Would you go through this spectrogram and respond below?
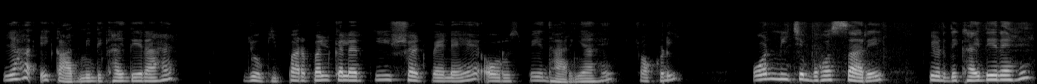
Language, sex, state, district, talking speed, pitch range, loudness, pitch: Hindi, female, Maharashtra, Pune, 175 wpm, 160-210 Hz, -26 LUFS, 185 Hz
